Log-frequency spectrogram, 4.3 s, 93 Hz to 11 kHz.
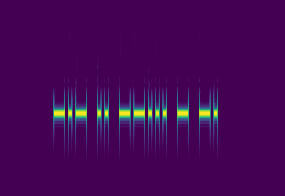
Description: Morse code, heard as a keyed tone, about 22 wpm, 700 Hz. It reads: KI7TN
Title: USA Call Signs - 5 Characters - Repeated 2x - 22wpm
